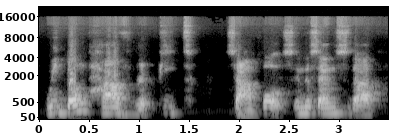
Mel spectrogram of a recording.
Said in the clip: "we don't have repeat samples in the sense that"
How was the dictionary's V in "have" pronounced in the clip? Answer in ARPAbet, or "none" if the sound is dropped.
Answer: V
